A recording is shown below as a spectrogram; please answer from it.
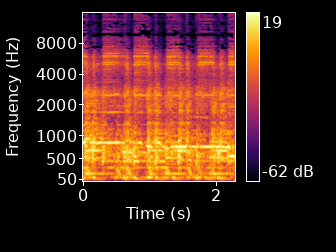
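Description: Live Nagpuri stage-band music with no singing: an electronic keyboard plays a plucked, guitar-like melody over a steady beat.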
